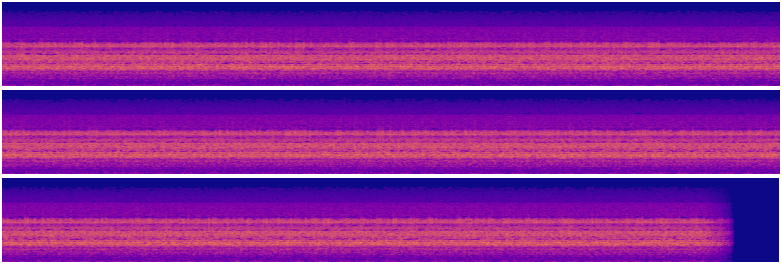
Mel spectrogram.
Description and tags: Contact mic recording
